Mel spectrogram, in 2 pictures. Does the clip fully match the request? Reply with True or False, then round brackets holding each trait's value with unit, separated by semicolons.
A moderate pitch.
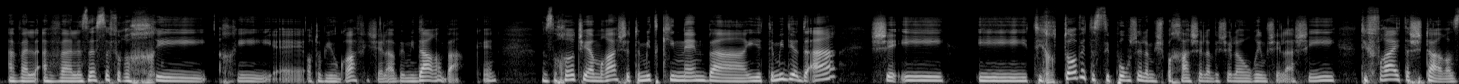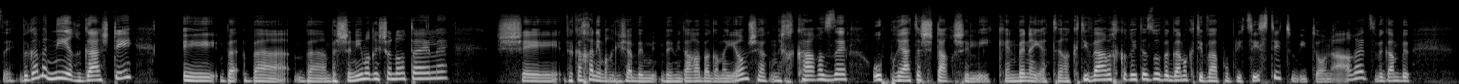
True (175 Hz)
